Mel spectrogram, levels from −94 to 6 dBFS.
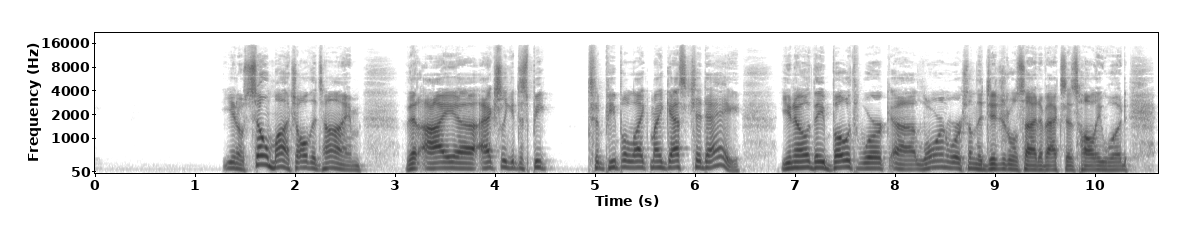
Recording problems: none

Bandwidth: 15 kHz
